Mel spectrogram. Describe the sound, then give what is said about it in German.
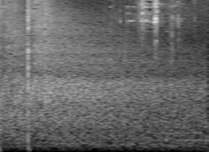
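A single sharp hand clap rings out in a hall with many columns, followed by a long, loud reverberant wash that keeps ringing in the hall, with a fainter click about a second later. “Willst du mal klatschen?”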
